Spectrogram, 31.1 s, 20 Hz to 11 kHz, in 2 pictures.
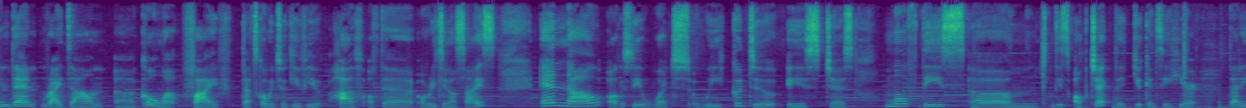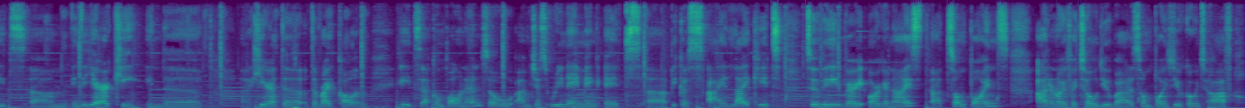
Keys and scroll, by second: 3.8 space, 18.7-20.4 typing, 21.2 Return, 28.2-29.5 typing.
